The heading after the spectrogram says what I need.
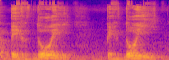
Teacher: eu tenho o e com som de i que se caracteriza como Glide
